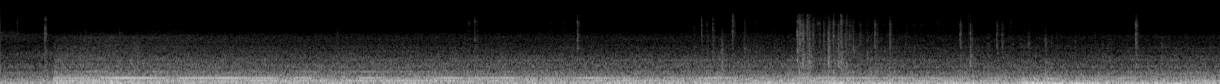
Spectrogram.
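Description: Lorry's diesel engine heard from inside the cab as the truck pulls away and drives at low speed, a steady hum that steps up about half a second in. A cluster of sharp knocks comes about eight seconds in.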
